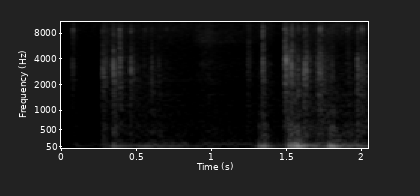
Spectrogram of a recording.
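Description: Typing on a computer keyboard: a few keystrokes, then a quicker run of keystrokes from a little past halfway through.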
